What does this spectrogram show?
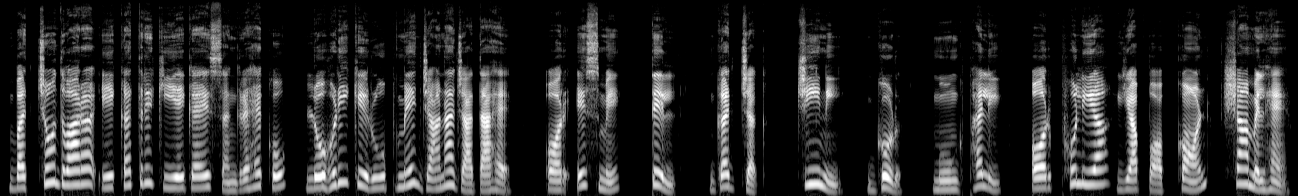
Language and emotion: Hindi, neutral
